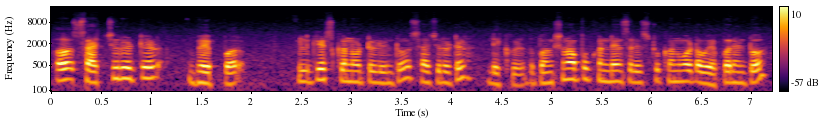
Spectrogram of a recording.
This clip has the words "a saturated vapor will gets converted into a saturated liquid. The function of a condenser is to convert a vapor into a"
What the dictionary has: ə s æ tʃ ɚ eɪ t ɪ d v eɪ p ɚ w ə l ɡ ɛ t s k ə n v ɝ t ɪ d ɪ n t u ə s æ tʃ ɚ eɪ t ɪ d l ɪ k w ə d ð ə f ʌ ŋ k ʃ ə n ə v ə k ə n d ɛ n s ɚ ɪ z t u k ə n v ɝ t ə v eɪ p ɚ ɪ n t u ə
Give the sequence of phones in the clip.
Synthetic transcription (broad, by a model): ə s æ tʃ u eɪ t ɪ d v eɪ p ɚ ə l ɡ ɛ t s k ə n v ɝ t ɪ d ɪ n t u ə s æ tʃ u eɪ t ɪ d l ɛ k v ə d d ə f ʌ ŋ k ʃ ə n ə p ə k ə n d ɛ n s ɚ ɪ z t u k ə n v ɝ t ə v eɪ p ɚ ɪ n t u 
